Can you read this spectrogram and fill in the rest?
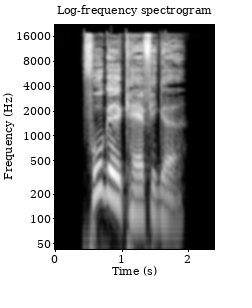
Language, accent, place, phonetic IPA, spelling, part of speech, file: German, Germany, Berlin, [ˈfoːɡl̩ˌkɛːfɪɡə], Vogelkäfige, noun, De-Vogelkäfige.ogg
- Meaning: nominative/accusative/genitive plural of Vogelkäfig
